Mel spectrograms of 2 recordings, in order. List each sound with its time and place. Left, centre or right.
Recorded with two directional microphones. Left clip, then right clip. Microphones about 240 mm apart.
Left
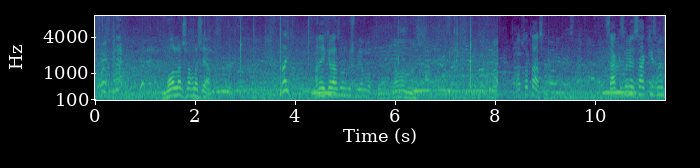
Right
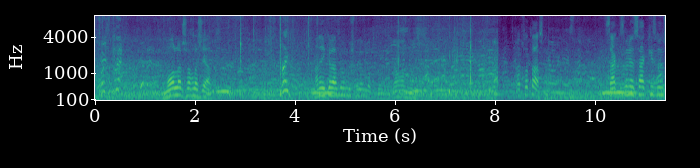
1.5 s speech: centre
3.7 s speech: right
4.4 s speech: centre
8.5 s speech: centre
10.2 s speech: centre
